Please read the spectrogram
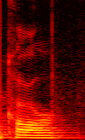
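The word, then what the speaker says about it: Ker: And thank you, chairman, for pronouncing my last name correctly because it's spelled K E R.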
